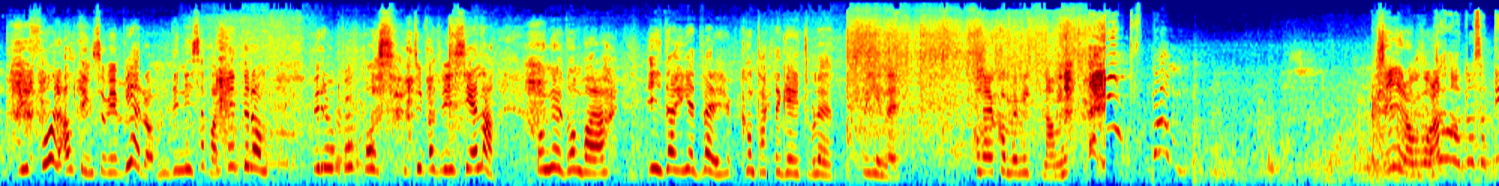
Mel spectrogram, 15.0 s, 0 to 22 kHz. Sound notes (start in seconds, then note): 11.1 screams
